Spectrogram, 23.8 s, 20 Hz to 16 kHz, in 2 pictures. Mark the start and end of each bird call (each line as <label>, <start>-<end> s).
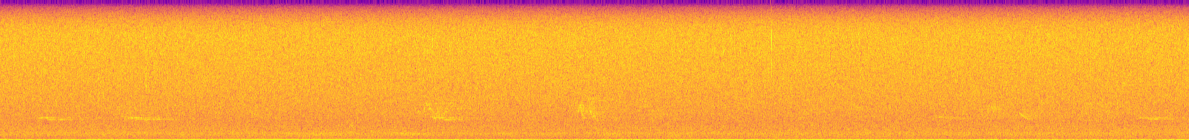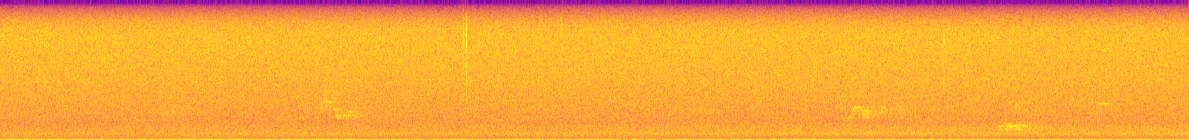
Red-eyed Vireo (Vireo olivaceus), 20.2-20.6 s
Red-bellied Woodpecker (Melanerpes carolinus), 21.8-22.4 s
